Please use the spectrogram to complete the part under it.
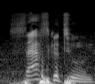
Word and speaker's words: Saskatoon: Saskatoon.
